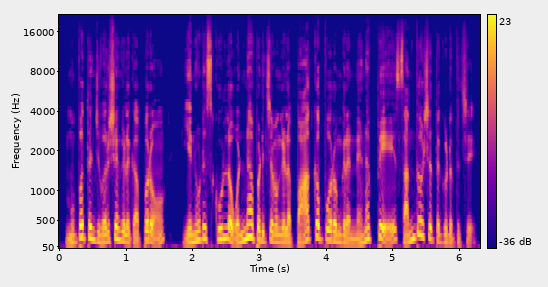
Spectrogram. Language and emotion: Tamil, happy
